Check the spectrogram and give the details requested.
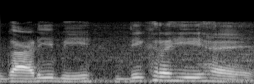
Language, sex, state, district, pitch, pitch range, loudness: Hindi, male, Punjab, Fazilka, 145 Hz, 135-160 Hz, -16 LUFS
